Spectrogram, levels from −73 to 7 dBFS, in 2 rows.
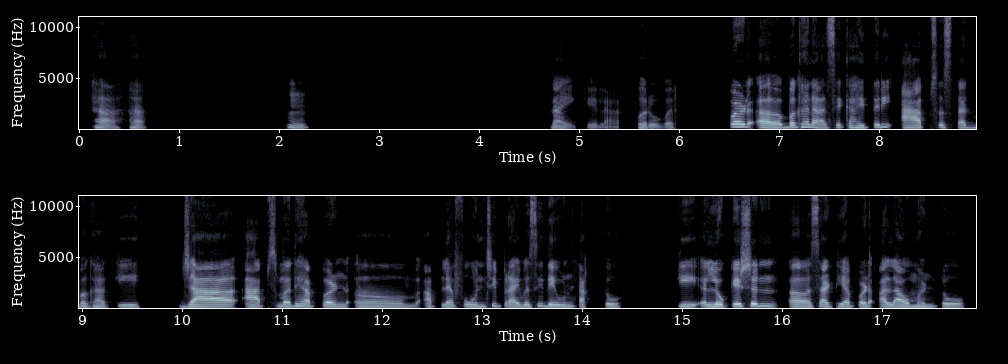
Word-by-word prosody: हां, - - -4
हां. - - -7 1.4
हं. 180 -6 -7 2.4
नाही - - -7
केला. - - -15 0.2
बरोबर. - - -7 0.6
पण 255 -2 +5
अ, 185 -4 +3
बघा 215 +5 +2
ना 220 -3 +2
असे 190 +6 -3
काहीतरी 205 +5 -2
ॲप्स 180 +5 0
असतात 180 -4 -3
बघा, 165 -1 -4
की 175 0 -4 0.5
ज्या 195 +1 +6
ॲप्समध्ये 200 +4 +1
आपण 195 0 +1
अ, 185 - -7 0.6
आपल्या 190 +2 -3
फोनची 195 +2 -3
प्रायव्हसी 190 +3 0
देऊन 185 -1 +1
टाकतो, 155 -5 -4 0.6
की 195 -2 0 0.2
लोकेशन 215 +2 +5 0.2
अ, 185 -1 +3
साठी 200 +1 +1
आपण 190 0 0
अलाओ 175 -2 +3
म्हणतो 160 -4 -2
190 Hz, 105 wpm, -23 LUFS, 180-205 Hz, 2.4 s, ज्या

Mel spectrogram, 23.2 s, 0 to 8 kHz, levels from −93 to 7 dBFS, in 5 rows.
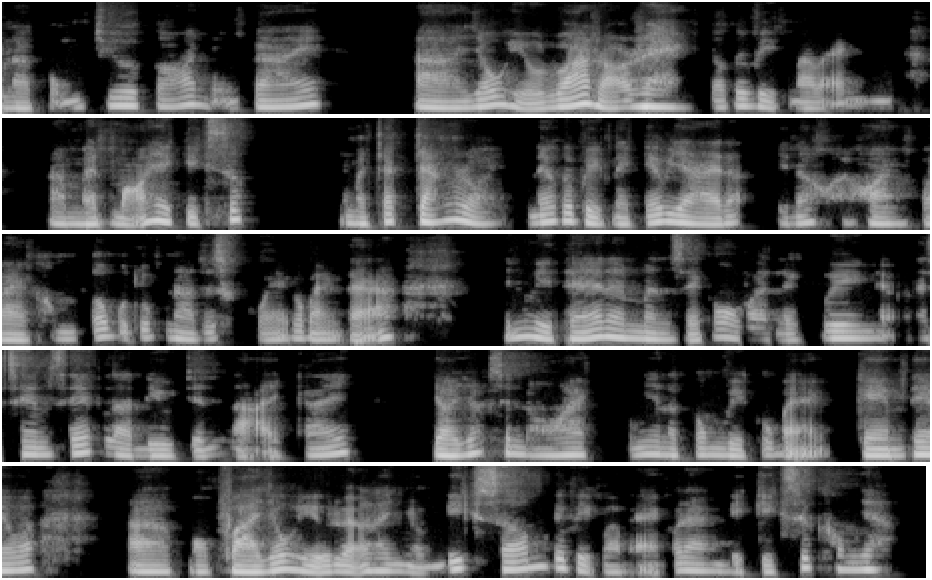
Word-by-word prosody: là 110 -1 -1
cũng - - -8
chưa 155 -1 +1
có 140 +6 -1
những - - -10
cái, 135 +7 +1 0.4
à, 120 -3 +2
dấu 140 +8 +3
hiệu 105 - +1
quá 145 +8 +8
rõ 125 -8 +3
ràng 130 -2 +5 0.2
cho 130 - -5
cái 150 - +1
việc 130 -4 0
mà 110 - -2
bạn, - - -5 0.6
à, 120 - -2
mệt 115 0 +1
mỏi 110 +5 +3
hay 170 -1 +6
kiệt 125 -5 -3
sức, 200 0 0 0.4
nhưng 130 - -4
mà 120 - +2
chắc 155 +6 0
chắn 160 +4 +4
rồi, 135 -10 +3 0.2
nếu 145 +4 +1
cái 170 0 +2
việc 130 -5 +1
này 115 -1 -2
kéo 145 +3 +3
dài 125 -8 +4
đó 130 - -1 0.2
thì 120 - -9
nó 130 +3 -1
hoàn - - -11
hoàn 120 -2 +1
toàn 115 -1 +1
không - - -12
tốt 165 - +1
một - - -5
chút 155 +1 -5
nào 135 -4 -1
cho 130 - -6
sức - - -8
khỏe - - -5
của - - -2
bạn - - 0
cả. - - +1 0.5
Chính 175 - 0
vì 150 -6 +3
thế 140 +4 +4
nên 155 -5 +3
mình 130 -2 +2
sẽ 110 - -1
có 165 - -3
một 155 - 0
vài 120 -1 -6
lời 115 0 -6
khuyên 145 -1 +1
để - - -6
bạn 140 - -16
xem 140 -1 +1
xét 170 +3 +3
là 135 -4 +1
điều 120 -1 +1
chỉnh 110 0 -4
lại - - -2
cái 135 +7 0 0.4
giờ 125 -2 +7
giấc 155 - +2
sinh 155 - -1
hoạt, 130 +1 0 0.2
cũng 135 - -4
như 145 - +1
là 125 - -1
công 130 0 -2
việc 120 -2 +1
của 130 - -6
bạn, - - -1 0.2
kèm 125 -2 +3
theo 140 0 +4
á, 160 - +2 0.4
à, 120 0 +2
một 120 0 -3
vài 115 -2 +6
dấu 150 +4 +5
hiệu 120 -8 +4
là 120 -1 +4
ở 125 - +1
đây 135 0 +1
nhận 110 -4 -3
biết 170 - +4
sớm 160 +1 +3
cái 190 - +4
việc 135 -5 0
mà 115 - -3
bạn - - -3
có 140 - 0
đang 135 -3 0
bị - - -5
kiệt 120 - -1
sức 200 - +3
không 160 -3 -3
nha. 155 +1 0
135 Hz, 275 wpm, -23 LUFS, 120-155 Hz, 0.6 s, quá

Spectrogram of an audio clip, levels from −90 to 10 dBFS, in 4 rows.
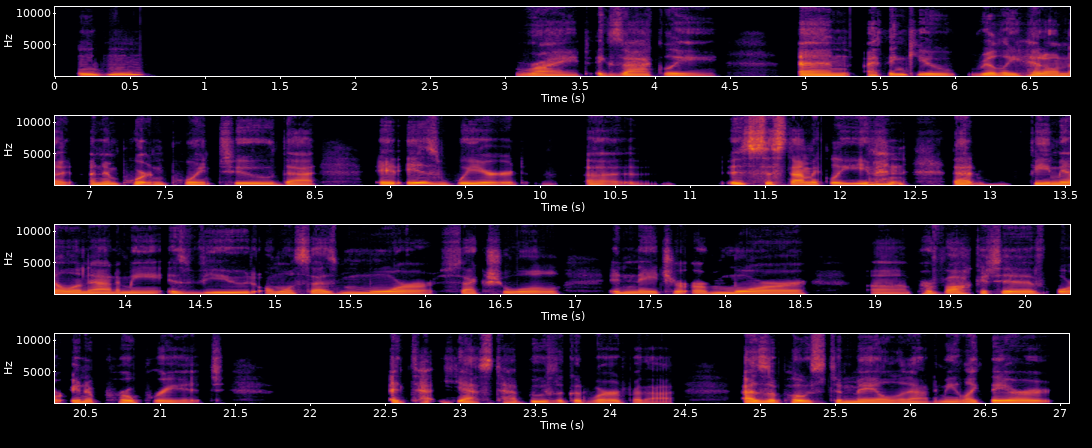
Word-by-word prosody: Mhm. 235 +3 +4 2.5
Right, 155 -5 -2
exactly, 170 -4 -1 0.5
and 170 -1 +5
I 175 - 0
think 220 +4 +2
you 190 -6 +2
really 175 0 +3
hit 165 0 +3
on 160 -1 +1
a 150 -1 -2
an 155 - +1
important 155 +1 0
point, 160 -3 -1
too, 165 -4 +1
that 145 0 -2 0.4
it 175 0 +5
is 215 -1 +7
weird, 155 -2 +1 0.4
uh 145 -2 -3 0.7
it's 160 -1 +5
systemically 155 -3 +3
even, 155 +3 0 0.3
that 160 -3 +3 0.4
female 170 -6 +3
anatomy 135 -2 -2
is 150 -2 -3
viewed 150 +1 0
almost 150 0 -4
as 145 -1 0
more 150 -1 0
sexual 140 -1 -4 0.3
in 155 0 -3
nature 150 +1 -3
or 145 -1 -1
more, 150 -2 +1 0.4
uh, 140 -1 -9
provocative, 155 -1 0
or 145 -1 +1
inappropriate. 155 -3 -3 1.1
Eh, - - +3
ta - - -6 0.2
Yes, 130 -1 +1
taboo's 150 0 -4
good 145 +1 -4
word 130 -2 -2
for 135 - -7
that, 125 - -13 0.4
as 160 0 +5
opposed 160 -2 +2
to 160 - -1
male 150 0 -1
anatomy, 135 -2 -6
like, 135 0 -4
their 155 -3 +4
155 Hz, 120 wpm, -23 LUFS, 145-165 Hz, 2.5 s, is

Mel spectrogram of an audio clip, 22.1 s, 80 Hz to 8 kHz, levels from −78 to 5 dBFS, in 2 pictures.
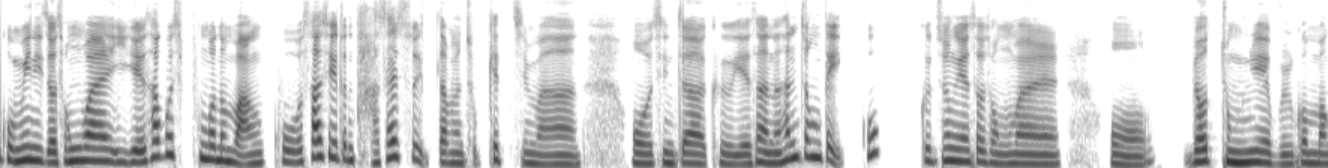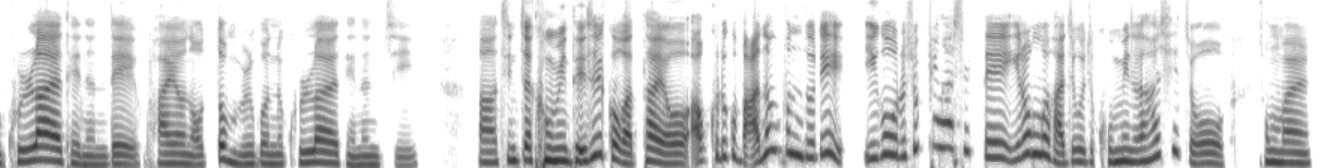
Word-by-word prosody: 고민이죠. 215 -4 +3
정말 215 +1 +3
이게 190 0 0
사고 280 +8 0
싶은 265 -4 -2
거는 220 -3 +3
많고 180 +4 -2
사실은 270 -2 +1
다 180 - -10
살 265 +8 +1
수 260 - -10
있다면 180 -3 -4
좋겠지만 160 -9 -5 0.4
어 170 -2 -1
진짜 170 -1 -1
그 165 -4 -5
예산은 175 +2 0
한정돼 270 -1 +2
있고 300 - -6 0.3
그중에서 210 -2 0
정말 165 -2 -2 0.4
어 150 0 -3 0.3
몇 200 +2 +1
종류의 190 -1 +5
물건만 165 +1 -3
골라야 220 +1 +5
되는데 150 -2 -2
과연 170 -2 -2
어떤 155 +10 -1
물건을 160 0 -3
골라야 185 0 +1
되는지 145 -2 -6 0.5
아 185 0 -1
진짜 220 +1 +2
고민되실 220 +6 +4
것 250 -5 +3
같아요. 175 -2 +3
아 205 - +2
그리고 280 +5 -4
많은 390 +4 +2
분들이 320 -1 +1 0.2
이거를 290 +4 +1
쇼핑하실 435 -1 -4
때 270 -3 +1
이런 325 +9 +1
걸 315 - +4
가지고 200 - 0
이제 190 - -9
고민을 205 +1 +2
하시죠. 180 - -2 0.3
정말 185 -3 0
195 Hz, 320 characters per minute, -23 LUFS, 170-235 Hz, 0.5 s, 종류의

